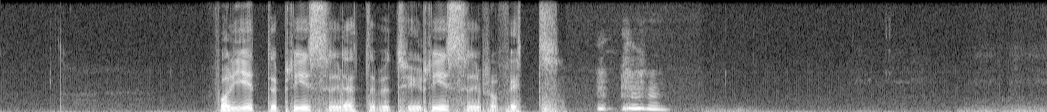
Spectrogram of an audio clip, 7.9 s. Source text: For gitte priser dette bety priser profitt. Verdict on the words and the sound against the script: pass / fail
fail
